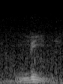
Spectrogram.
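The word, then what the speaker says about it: 理: fiber and muscle and it's pronounced lee this is a character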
